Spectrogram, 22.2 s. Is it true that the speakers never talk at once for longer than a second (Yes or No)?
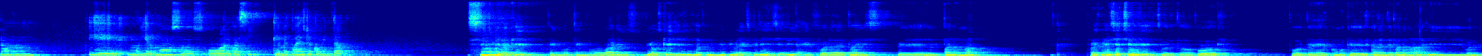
Yes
